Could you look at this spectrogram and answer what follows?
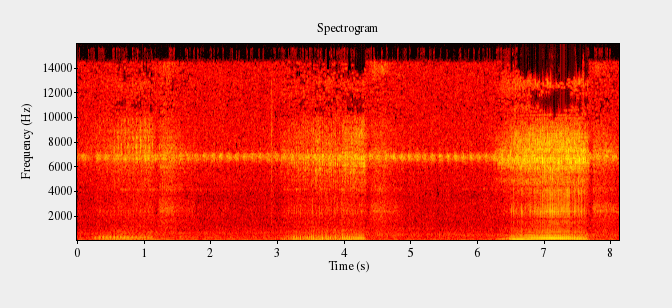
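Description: Three loud, pitched snores on in-breaths, separated by quiet pauses, over a steady background tone: snoring.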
